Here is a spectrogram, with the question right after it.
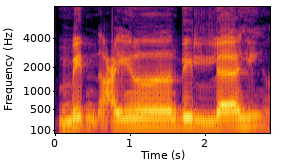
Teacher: یہاں پر من میں اظہار حلقی ہوگا، یعنی کہ آپ نے غنہ نہیں کرنا، تیزی سے پڑھ دینا ہے۔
